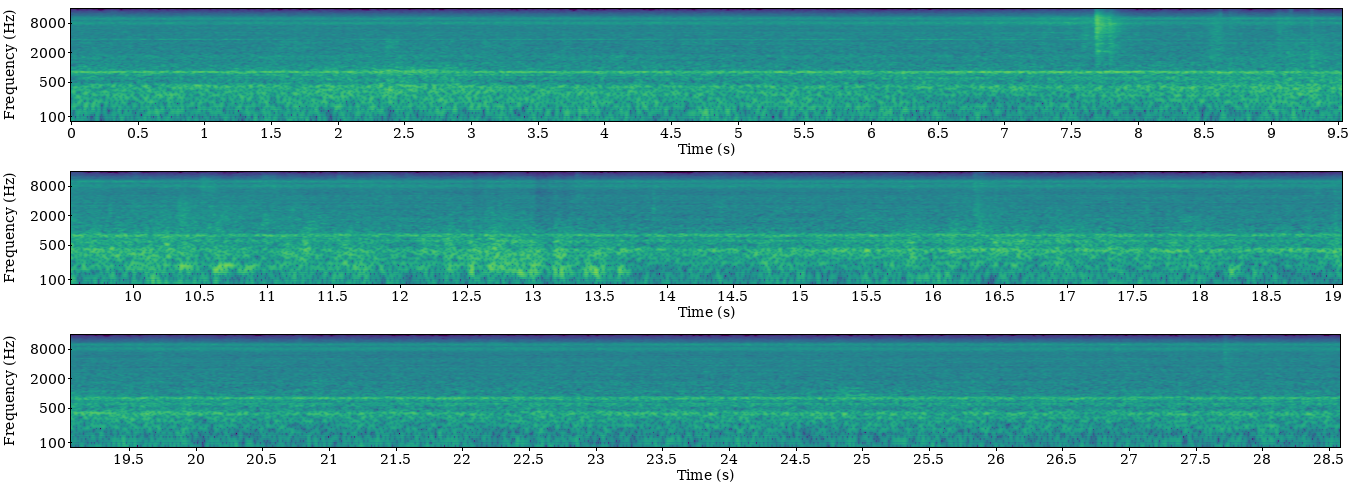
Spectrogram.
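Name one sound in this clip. A train's motor whines with a steady high tone.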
